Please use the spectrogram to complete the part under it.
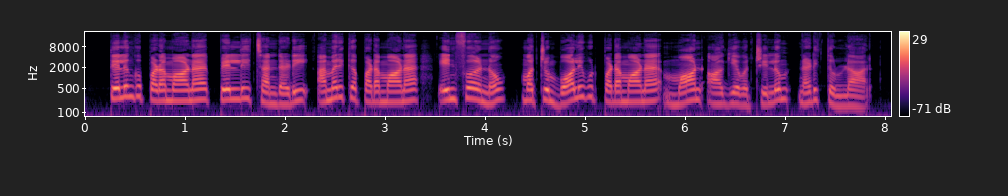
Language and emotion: Tamil, neutral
